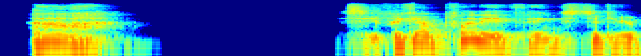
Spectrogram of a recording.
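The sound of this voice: A man does a put-on character voice, pitched high. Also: moderate pace.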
